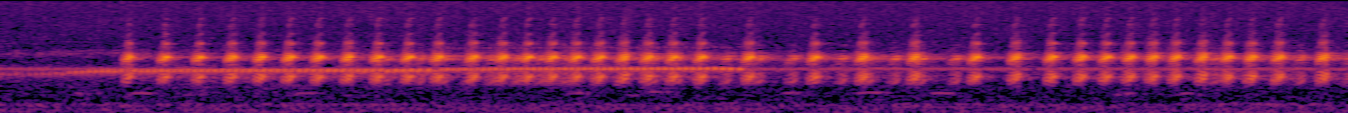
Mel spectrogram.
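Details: Mid-April night chorus of tree frogs in a north-east Italian pond: loud, quick-fire nasal croaks repeated several times a second without break, overlapping callers, and a sustained mole cricket trill in the background.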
